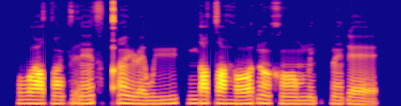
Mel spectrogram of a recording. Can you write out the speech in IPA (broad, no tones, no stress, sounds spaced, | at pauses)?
β ɔ ɪ̯ tˤ ɛ̃ k r ɛ̃ θ qʼ ẽ ɭ ɛ w y | nʲ ɛ tˤ e ɦ ɔ ɗ ɔ̃ x ɔ̃ m ẽ tʲ p ɛ̃ ɗ ɛ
